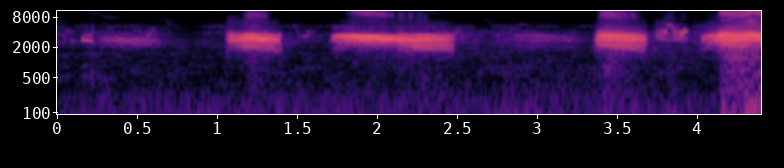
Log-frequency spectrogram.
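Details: At Dunrovin Ranch on 3 June 2018, about 5 pm, an Osprey with a fish at the nest utters long, high, piercing whistled cries, separated by quieter thin whistles.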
